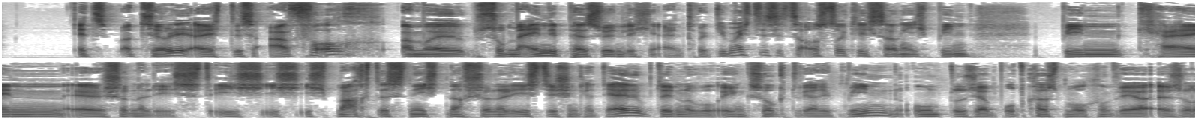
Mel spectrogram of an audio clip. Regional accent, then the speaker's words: Vienna, Austria; Ich bin in Wien aufgewachsen, habe niemals was mit Grünzeug zu tun gehabt

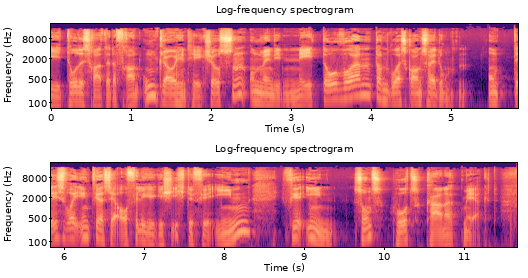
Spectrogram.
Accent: Vienna, Austria; ich bin Wiener.

